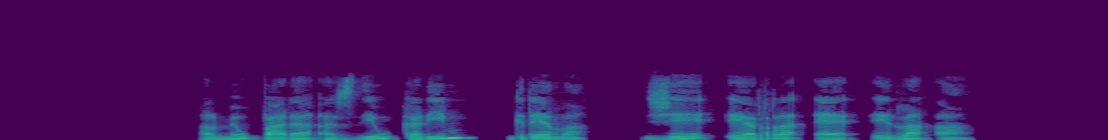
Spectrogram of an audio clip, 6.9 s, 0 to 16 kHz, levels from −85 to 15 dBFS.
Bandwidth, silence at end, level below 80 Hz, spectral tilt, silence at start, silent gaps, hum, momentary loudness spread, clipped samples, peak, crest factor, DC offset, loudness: 7.6 kHz; 0.85 s; -66 dBFS; -6 dB/octave; 1.25 s; 2.98-3.15 s, 3.68-3.99 s, 4.48-4.52 s, 5.38-5.42 s; none; 11 LU; under 0.1%; -10 dBFS; 18 dB; under 0.1%; -26 LUFS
